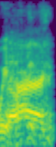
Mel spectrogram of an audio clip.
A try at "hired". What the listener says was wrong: You managed to put 8 extra syllables in a hired.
